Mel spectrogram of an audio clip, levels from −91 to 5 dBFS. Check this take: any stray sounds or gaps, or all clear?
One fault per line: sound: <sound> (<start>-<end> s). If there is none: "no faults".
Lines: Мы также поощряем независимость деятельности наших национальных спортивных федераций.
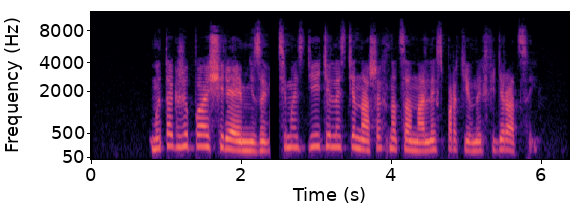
sound: dropout (2.4-2.5 s)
